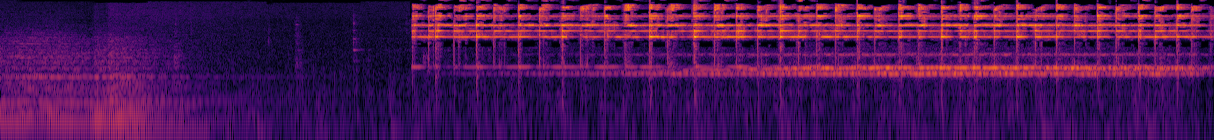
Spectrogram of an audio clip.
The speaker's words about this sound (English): A bell above the fire suddenly rings, startling the aged Scrooge. Scrooge looks to his right, then back at the bell.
